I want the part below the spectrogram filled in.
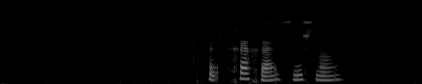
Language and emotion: Russian, positive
